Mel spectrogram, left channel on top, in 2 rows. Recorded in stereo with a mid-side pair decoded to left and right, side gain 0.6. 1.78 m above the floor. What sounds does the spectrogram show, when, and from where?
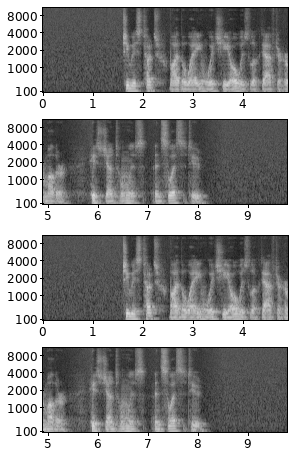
1.6 s a man speaking: 45° right, 4 m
